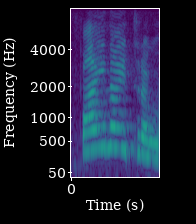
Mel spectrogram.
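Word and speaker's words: finite: 파이나이트라고 읽는다.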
